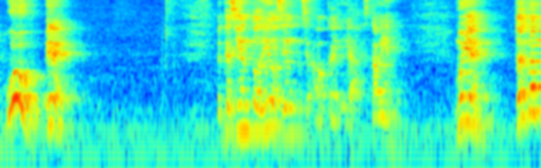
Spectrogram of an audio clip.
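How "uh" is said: sudden high, loud "uh"; exhilarated whoop. Real, not acted. Preacher feeling God's presence, exhilarated whoop. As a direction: let out a short, high whoop.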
